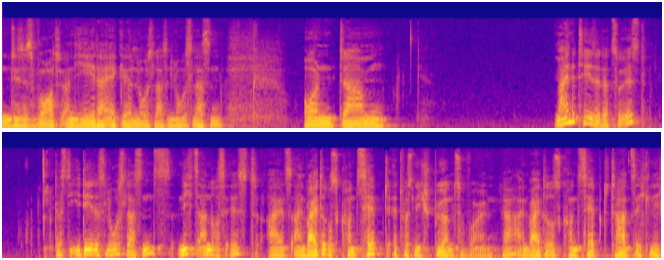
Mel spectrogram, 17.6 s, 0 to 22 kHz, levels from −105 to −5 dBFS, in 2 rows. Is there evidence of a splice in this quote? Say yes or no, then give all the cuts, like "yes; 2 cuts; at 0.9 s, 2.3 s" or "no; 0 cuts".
yes; 1 cut; at 1.7 s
